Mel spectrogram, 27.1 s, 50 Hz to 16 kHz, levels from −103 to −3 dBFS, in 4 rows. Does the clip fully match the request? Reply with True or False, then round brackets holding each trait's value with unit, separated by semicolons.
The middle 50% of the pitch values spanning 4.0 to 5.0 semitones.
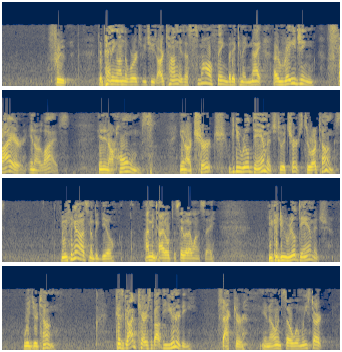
True (4.7 semitones)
